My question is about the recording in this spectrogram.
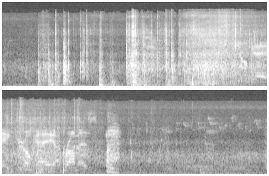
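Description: A large hooked alligator gar thrashing at the surface beside an aluminum jon boat: heavy, irregular splashing and churning water starting about a second in, dying away after about seven and a half seconds.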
